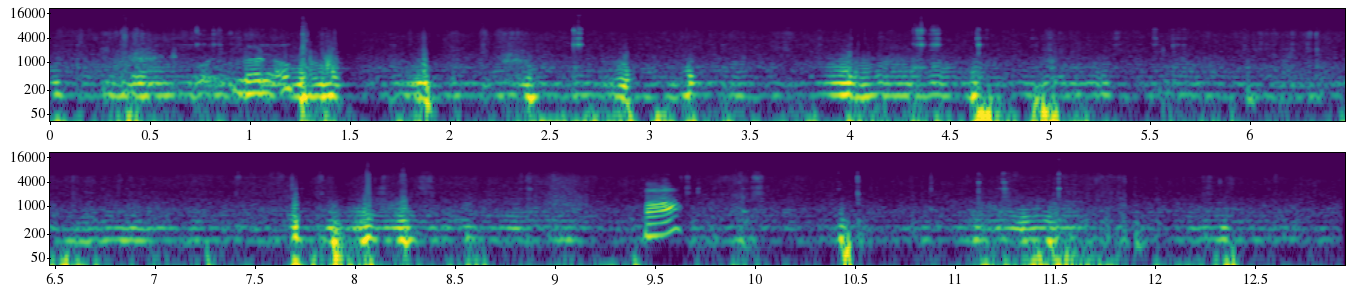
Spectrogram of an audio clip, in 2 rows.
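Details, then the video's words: Agitated honey bee swarm chasing people after seven hives were dropped: an unbroken heavy buzzing roar, rising whine of a bee flying past near the tenth second, scattered thumps and handling noises. "PAGPUHAG SA 7 KAPUTYOKAN NGA NIBABA AKONG KAUBAN"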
